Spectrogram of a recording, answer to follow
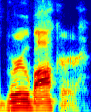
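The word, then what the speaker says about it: Brubaker: I was like, "I really love the works of Ed Brewaker and uh Sean Phillips."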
